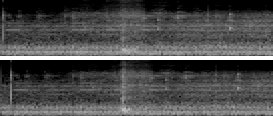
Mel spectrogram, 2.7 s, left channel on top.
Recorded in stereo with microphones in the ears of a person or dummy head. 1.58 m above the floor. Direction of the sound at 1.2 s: 75° right (ahead or behind).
